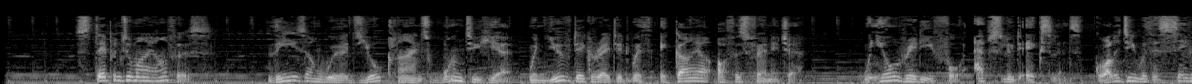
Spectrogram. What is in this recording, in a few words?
English Soft Sell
